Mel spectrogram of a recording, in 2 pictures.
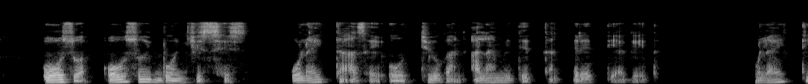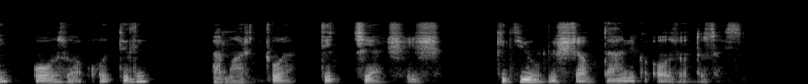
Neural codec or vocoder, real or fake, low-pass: none; real; 7.2 kHz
